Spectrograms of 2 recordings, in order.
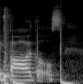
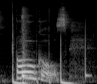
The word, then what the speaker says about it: Bogles: out of the way up top I say boggles I say it that way because that's how I learn to say it it's also adorable I know the technically correct way to pronounce the word is bogles say it however you like you do you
